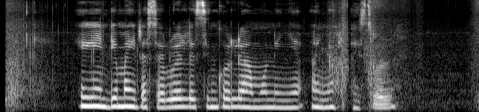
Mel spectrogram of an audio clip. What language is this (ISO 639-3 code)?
mas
